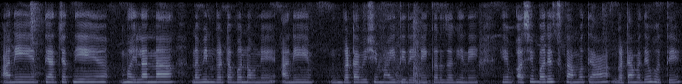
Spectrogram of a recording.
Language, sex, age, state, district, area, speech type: Marathi, female, 30-45, Maharashtra, Yavatmal, rural, spontaneous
